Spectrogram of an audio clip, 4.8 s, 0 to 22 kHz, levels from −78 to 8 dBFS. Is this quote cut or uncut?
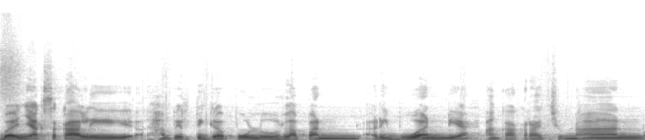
cut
